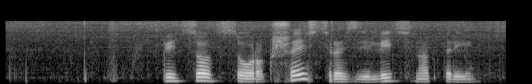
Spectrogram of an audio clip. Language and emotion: Russian, neutral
